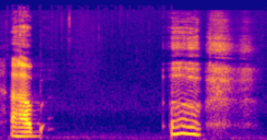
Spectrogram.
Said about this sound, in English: Sure, that was a good yawn. Fuck. I might have a nap.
